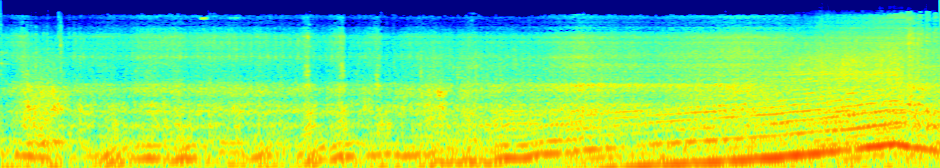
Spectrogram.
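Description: A turbocharged Mitsubishi Lancer Evo pulls hard from inside the cabin, its engine droning loud and steady, then the pitch climbs sharply as it accelerates toward the end.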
